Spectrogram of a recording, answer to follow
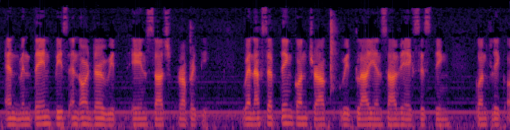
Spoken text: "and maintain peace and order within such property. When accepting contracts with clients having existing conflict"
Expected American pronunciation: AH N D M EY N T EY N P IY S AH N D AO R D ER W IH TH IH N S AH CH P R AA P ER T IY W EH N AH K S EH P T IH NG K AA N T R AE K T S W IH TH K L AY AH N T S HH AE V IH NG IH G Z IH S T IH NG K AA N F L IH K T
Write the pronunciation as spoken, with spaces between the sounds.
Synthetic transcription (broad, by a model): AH N D M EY N T EY N P IY S AH N D AO R D ER W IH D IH N S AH CH P R AA P ER T IY W EH N AH K S EH P T IH NG K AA N T R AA K T W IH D K L AY AH N T S HH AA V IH NG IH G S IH S T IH NG K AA N F L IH K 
